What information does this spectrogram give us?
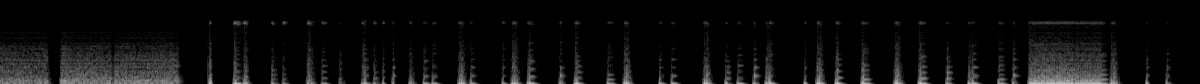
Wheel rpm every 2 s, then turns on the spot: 0, 0, 0, 0, 0, 0.
none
